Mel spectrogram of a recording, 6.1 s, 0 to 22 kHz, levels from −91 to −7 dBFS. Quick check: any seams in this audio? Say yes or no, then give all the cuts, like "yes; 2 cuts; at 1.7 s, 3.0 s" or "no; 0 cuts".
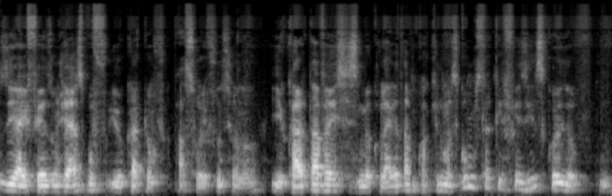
yes; 4 cuts; at 1.7 s, 2.6 s, 4.1 s, 4.6 s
